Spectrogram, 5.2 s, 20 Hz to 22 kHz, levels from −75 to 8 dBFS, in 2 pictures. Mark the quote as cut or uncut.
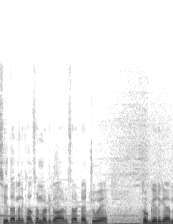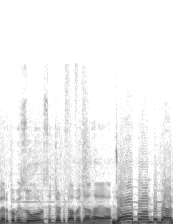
uncut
